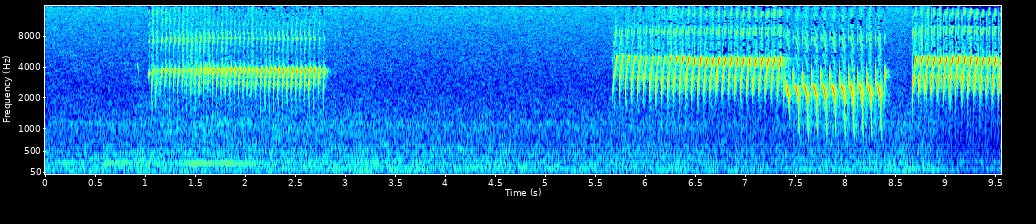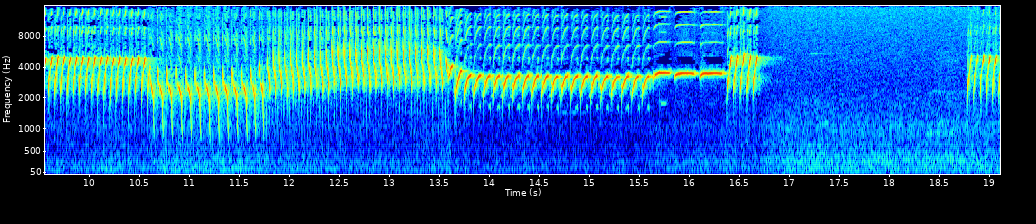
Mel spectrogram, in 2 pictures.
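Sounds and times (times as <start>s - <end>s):
Portuguese domestic canary singing trills: 0.9s - 2.9s, 5.6s - 16.9s, 18.7s - 19.0s.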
